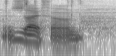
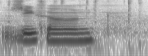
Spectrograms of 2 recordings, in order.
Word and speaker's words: Ziphone: So first, you're going to want to go to Google and type in Zyphone. Or Z-phone, doesn't really matter, it's spelled Z-I-P-H-O-N-E. Click enter, and you're gonna click on the first one, it says Zyphone's blog.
